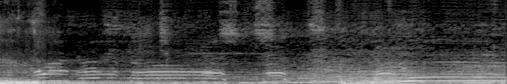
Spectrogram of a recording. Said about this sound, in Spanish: Abucheos, gritos de Free Palestine, Palestina Libre, más ejemplos desde otros puntos. Más abucheos, más silbidos, nada de esto se ha escuchado en la retransmisión, por supuesto,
